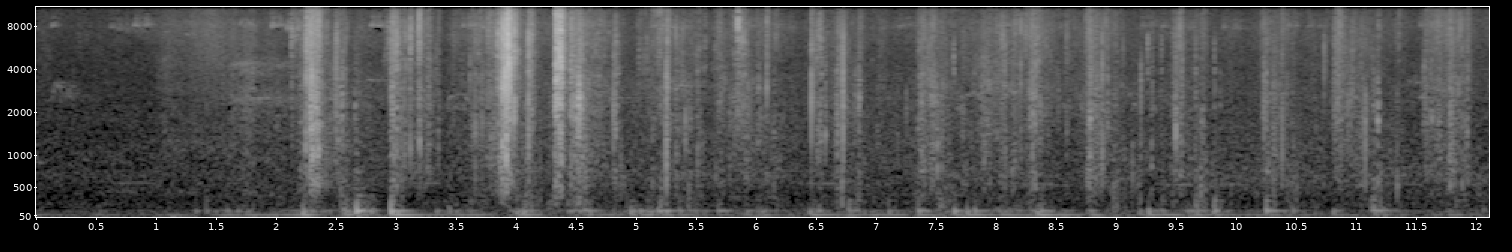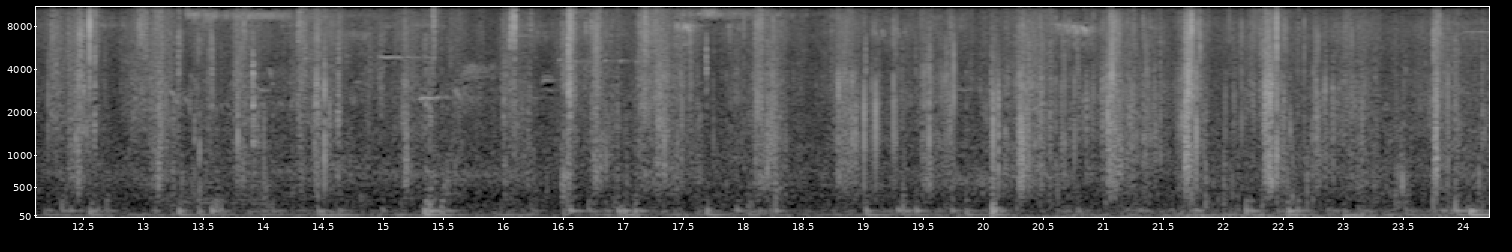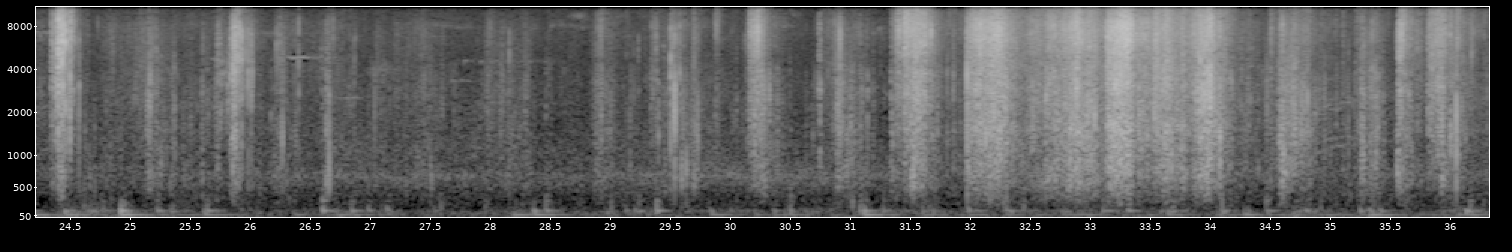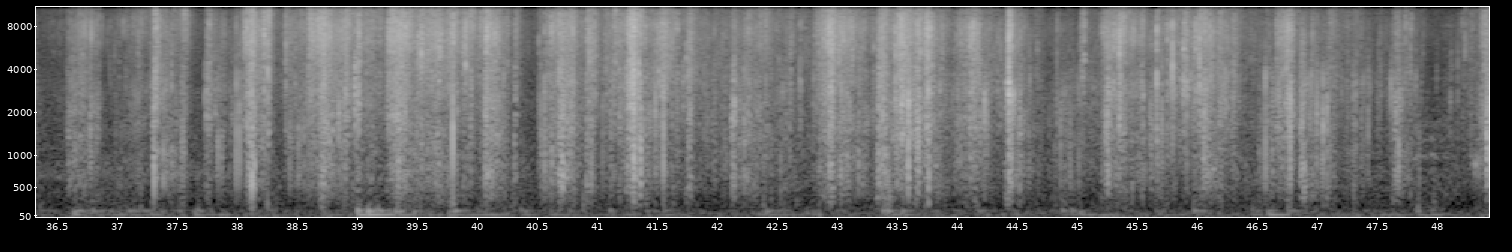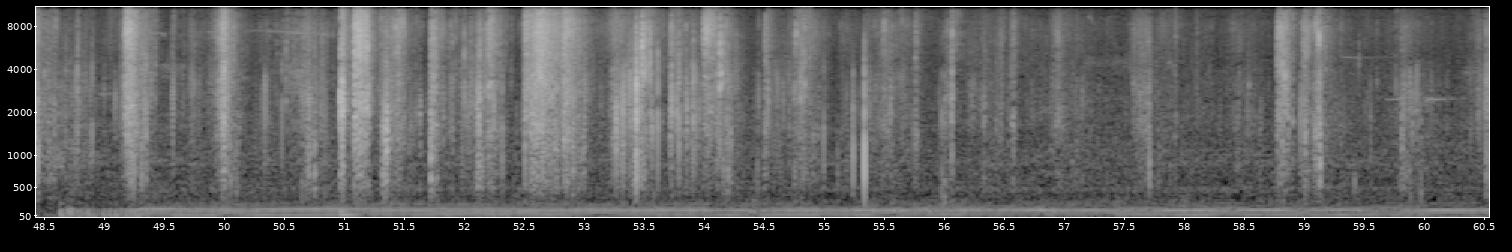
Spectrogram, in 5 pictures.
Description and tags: footsteps on fall leaves and boat motor in distance -- 1min
outdoors, field-recording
